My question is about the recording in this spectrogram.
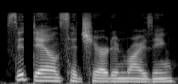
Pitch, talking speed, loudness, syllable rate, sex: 150 Hz, 170 wpm, -18 LUFS, 4.7 syllables/s, female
